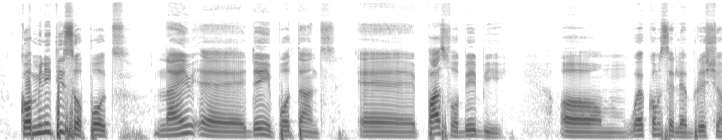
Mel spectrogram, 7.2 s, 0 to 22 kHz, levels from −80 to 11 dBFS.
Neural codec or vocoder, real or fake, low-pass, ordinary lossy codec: none; real; none; none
